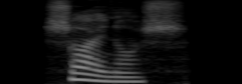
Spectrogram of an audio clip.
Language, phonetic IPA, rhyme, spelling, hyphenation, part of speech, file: Hungarian, [ˈʃɒjnoʃ], -oʃ, sajnos, saj‧nos, adverb, Hu-sajnos.ogg
- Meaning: unfortunately, sadly, alas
